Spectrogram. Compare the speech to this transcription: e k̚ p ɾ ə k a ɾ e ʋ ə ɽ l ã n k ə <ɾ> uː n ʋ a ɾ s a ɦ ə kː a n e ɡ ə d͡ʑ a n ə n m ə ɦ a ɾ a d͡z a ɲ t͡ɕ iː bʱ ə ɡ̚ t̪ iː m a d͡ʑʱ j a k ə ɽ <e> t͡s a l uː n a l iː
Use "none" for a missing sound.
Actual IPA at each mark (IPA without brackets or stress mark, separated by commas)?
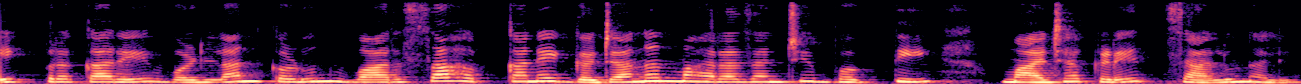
ɽ, e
